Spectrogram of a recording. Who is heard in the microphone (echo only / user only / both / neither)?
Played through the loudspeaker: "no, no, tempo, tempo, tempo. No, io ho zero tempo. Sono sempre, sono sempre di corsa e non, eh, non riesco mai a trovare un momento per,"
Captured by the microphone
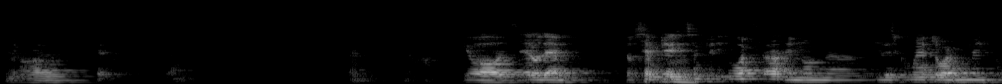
both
